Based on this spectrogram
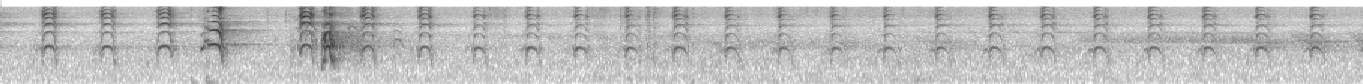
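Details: Great spotted woodpecker uttering a steady series of short, sharp high notes, about three per second, with a louder cluster of clicks near the first second.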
